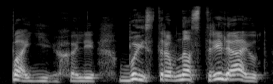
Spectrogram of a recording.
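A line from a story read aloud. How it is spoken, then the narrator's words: Shrieking. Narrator (Russian): взвизгнул он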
